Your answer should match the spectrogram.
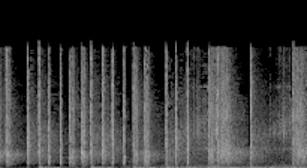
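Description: Logo-sting sound design: a fast run of sharp clicks over a low bass tone, with a noisy swell starting to build near the end.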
